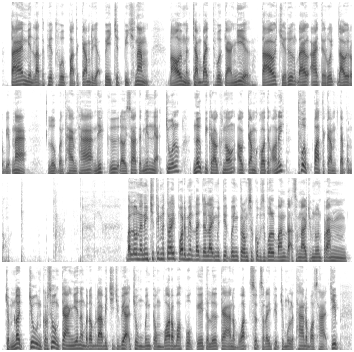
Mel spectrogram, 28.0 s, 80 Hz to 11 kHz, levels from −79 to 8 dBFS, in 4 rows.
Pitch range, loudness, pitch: 110-140 Hz, -21 LUFS, 125 Hz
